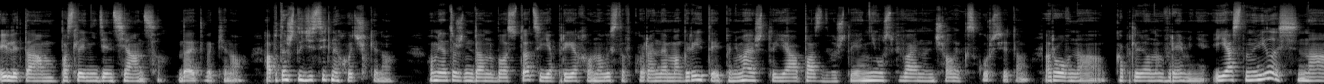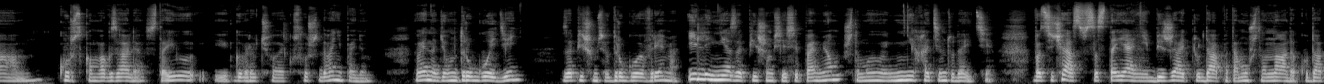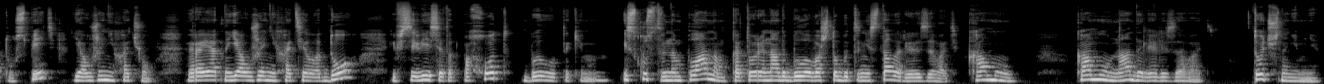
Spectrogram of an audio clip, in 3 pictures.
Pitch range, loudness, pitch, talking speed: 170-190 Hz, -19 LUFS, 180 Hz, 190 wpm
